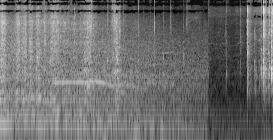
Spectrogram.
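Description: Monster truck engine running loud, its pitch gliding as it revs, then trailing off after about four seconds.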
